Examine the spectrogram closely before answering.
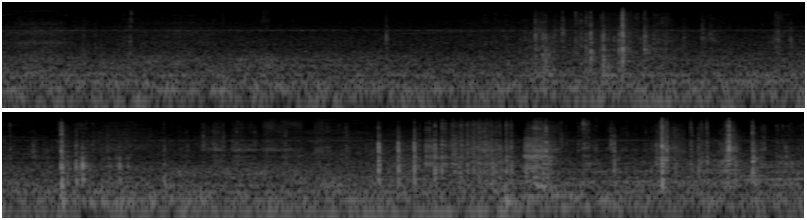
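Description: A leather lace slides and rasps through a holster.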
